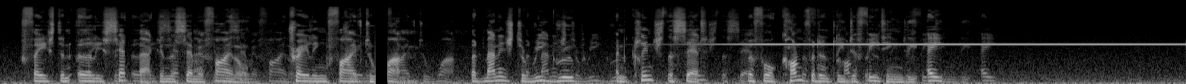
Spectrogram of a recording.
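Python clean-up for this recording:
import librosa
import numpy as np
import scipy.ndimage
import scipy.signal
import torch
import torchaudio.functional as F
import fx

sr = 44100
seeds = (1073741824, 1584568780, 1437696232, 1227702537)

y = fx.notch(x, sr, hz=2500.0, q=30.0)
y = fx.fix_ambience(y, sr, seeds[0], print_start_s=2.42, print_end_s=2.92, start_s=3.75, end_s=3.88)
y = fx.noise_reduce(y, sr, print_start_s=4.17, print_end_s=4.67, reduce_db=30.0)
y = fx.fix_echo_inverse(y, sr, delay_ms=536, level_db=-12.0)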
